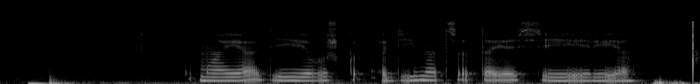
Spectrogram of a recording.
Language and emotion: Russian, sad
